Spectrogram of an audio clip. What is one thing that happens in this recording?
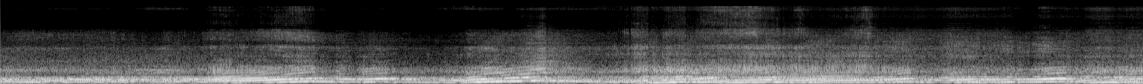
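Tyres screech on wet pavement.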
